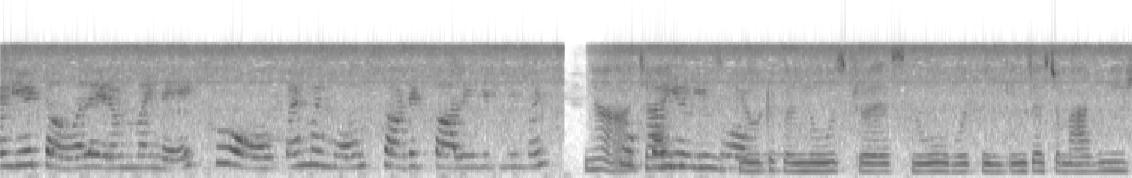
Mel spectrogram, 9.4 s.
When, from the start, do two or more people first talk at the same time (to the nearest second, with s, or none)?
5 s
